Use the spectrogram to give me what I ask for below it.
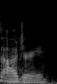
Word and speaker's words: Audre: I think it's Audre.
